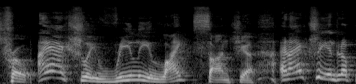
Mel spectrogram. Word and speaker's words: Sancia: main character here is a a thief named sanchia and it looks like sancia which is what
